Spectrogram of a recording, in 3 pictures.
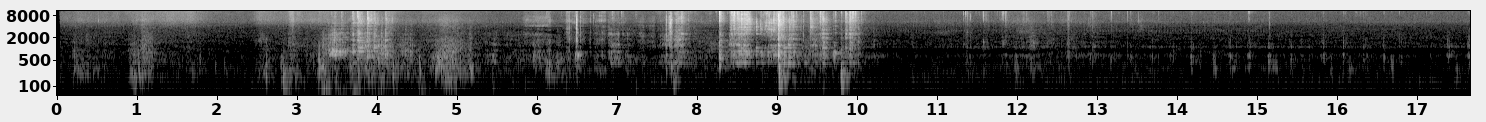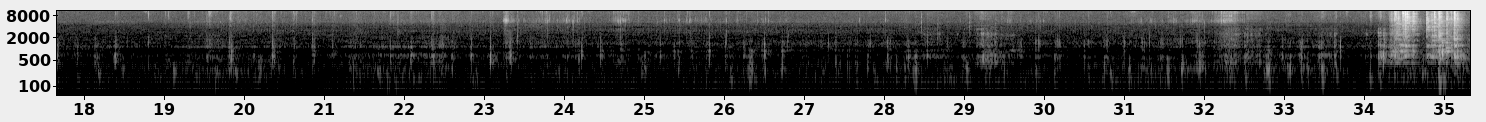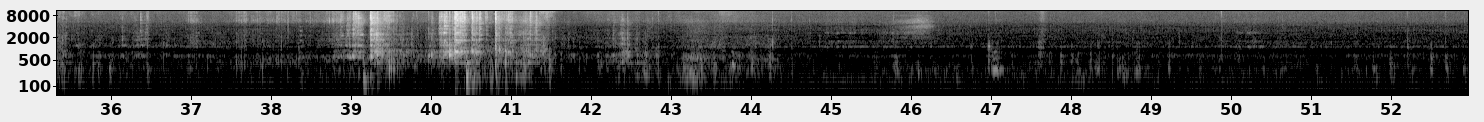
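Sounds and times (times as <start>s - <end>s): rabbit crunching pellets: 0.9s - 52.9s.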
